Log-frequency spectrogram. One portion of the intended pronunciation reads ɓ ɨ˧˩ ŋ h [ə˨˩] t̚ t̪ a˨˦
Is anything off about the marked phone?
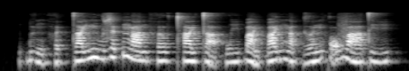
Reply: no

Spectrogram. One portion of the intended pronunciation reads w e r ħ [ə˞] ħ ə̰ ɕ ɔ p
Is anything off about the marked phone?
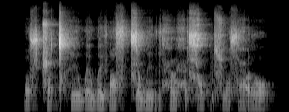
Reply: no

